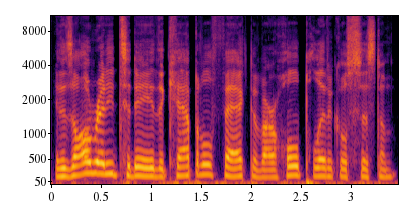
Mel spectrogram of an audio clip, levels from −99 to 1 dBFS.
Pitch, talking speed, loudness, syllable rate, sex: 170 Hz, 225 wpm, -18 LUFS, 6.6 syllables/s, male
